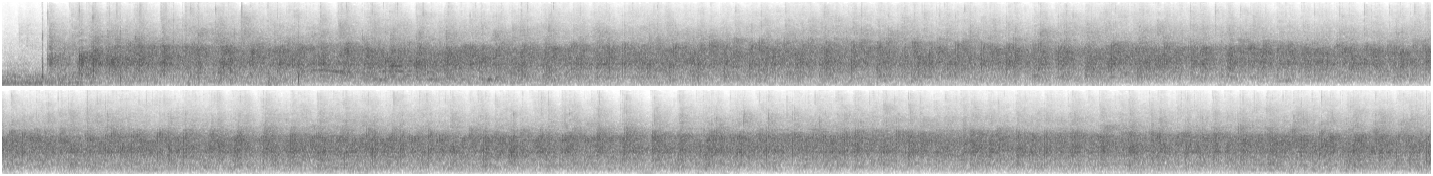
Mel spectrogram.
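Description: Audience applauding steadily, breaking out about half a second in.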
